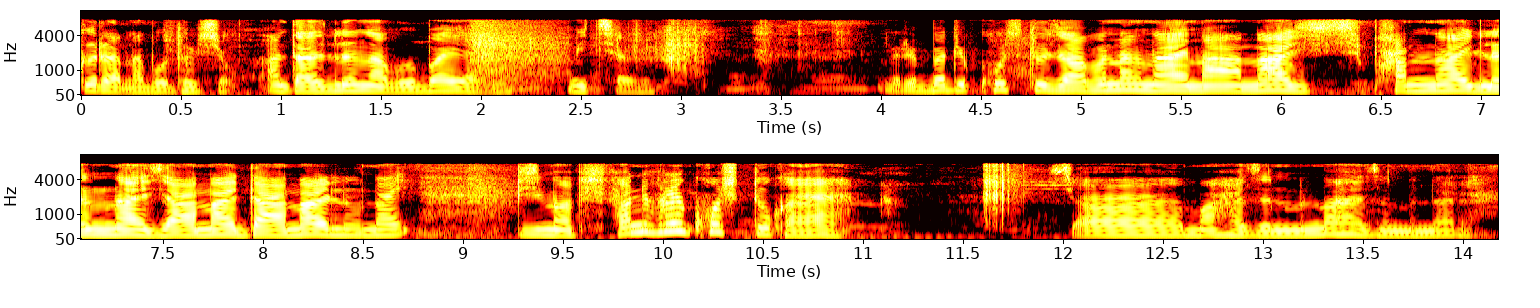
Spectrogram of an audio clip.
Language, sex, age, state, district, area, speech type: Bodo, female, 60+, Assam, Chirang, rural, spontaneous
